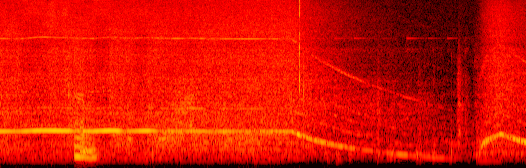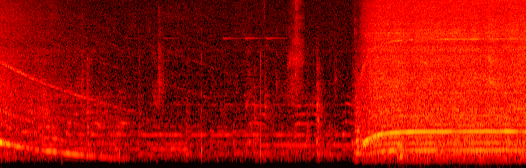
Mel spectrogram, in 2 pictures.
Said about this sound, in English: Nice to hear a man doing the hoovering, I must say.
